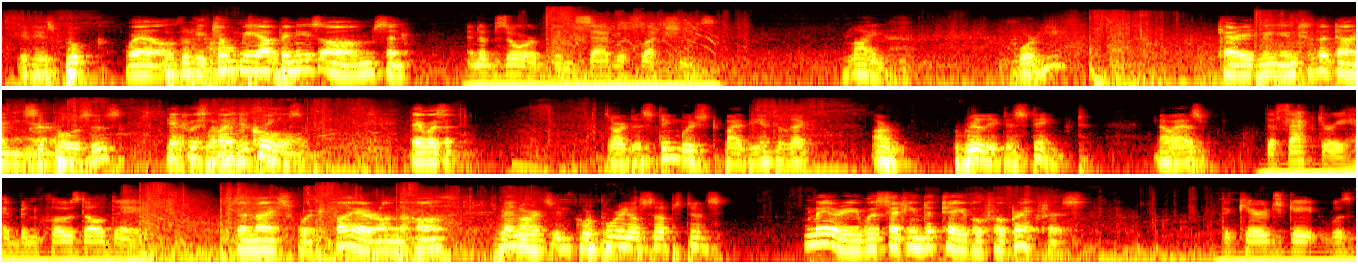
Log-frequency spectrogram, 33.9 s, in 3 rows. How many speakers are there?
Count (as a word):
three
